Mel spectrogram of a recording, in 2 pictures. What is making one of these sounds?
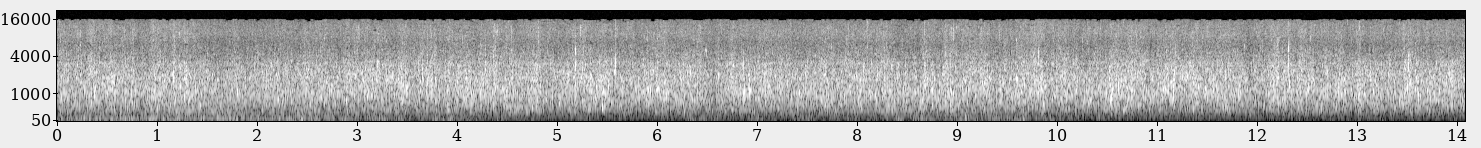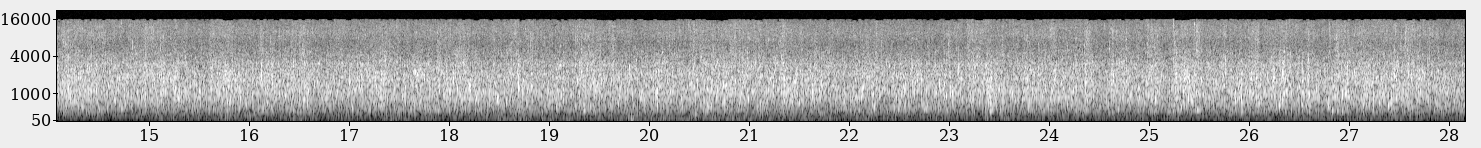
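Waterfalls rush steadily in the distance.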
